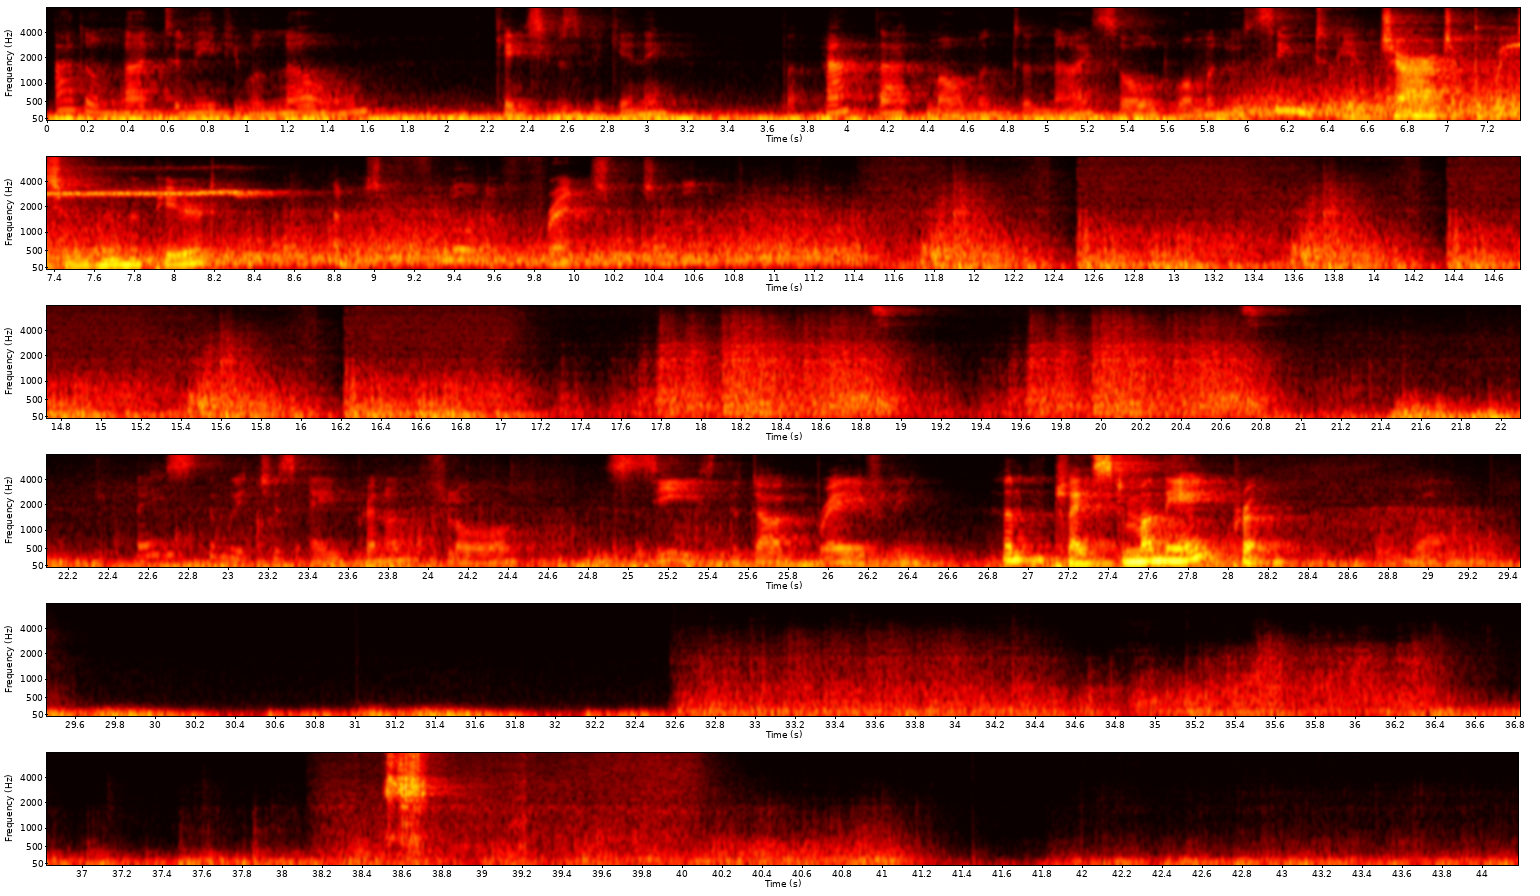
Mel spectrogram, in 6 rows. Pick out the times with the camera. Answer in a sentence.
The camera can be heard from 38.5 to 39.2 s.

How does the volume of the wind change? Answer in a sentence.
The volume of the wind goes down.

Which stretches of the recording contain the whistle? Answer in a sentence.
The whistle can be heard from 7.3 to 8.4 s.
